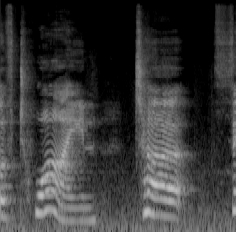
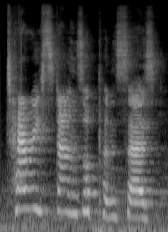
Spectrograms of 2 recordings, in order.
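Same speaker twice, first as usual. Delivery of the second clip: ordinary talk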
